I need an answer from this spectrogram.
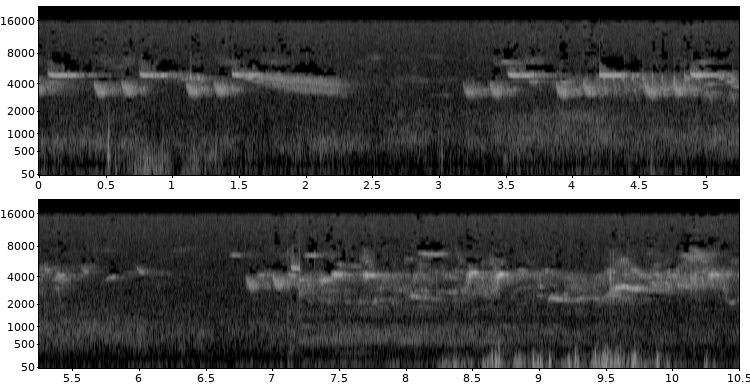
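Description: Songbirds singing: one bird repeats a short phrase in two runs, then several birds chirp and twitter together. A cluster of low rumbles comes in near the end and briefly stands out above the birds.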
